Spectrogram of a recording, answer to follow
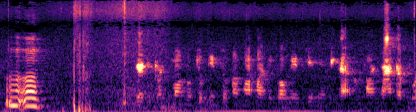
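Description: Speech coming through a mobile phone's speaker during a call, with a single knock just under a second in and a low hum underneath for a couple of seconds.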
